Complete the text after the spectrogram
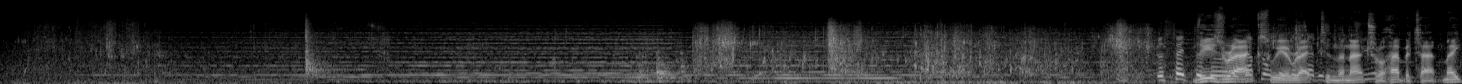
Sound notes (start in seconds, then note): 0.0 water splashing; 2.7 soft string music; 6.2 water splashing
